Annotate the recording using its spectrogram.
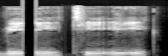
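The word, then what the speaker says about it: BTEQ: TEC is pronounced BTEEK.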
